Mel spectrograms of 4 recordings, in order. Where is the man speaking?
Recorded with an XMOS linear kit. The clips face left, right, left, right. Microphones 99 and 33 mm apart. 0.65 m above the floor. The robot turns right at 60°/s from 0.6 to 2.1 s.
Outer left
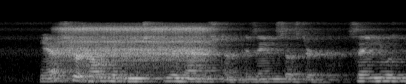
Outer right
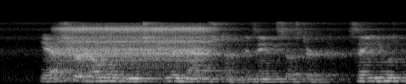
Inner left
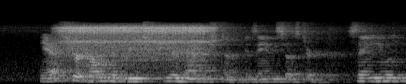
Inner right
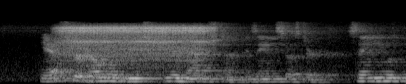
70° left, 4 m; by 4.1 s 160° left, 4 m.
